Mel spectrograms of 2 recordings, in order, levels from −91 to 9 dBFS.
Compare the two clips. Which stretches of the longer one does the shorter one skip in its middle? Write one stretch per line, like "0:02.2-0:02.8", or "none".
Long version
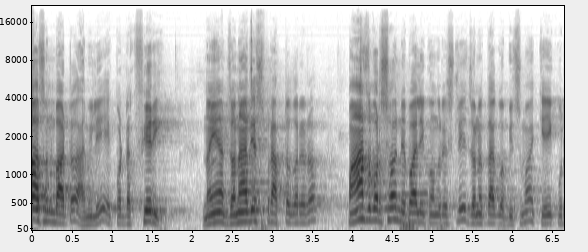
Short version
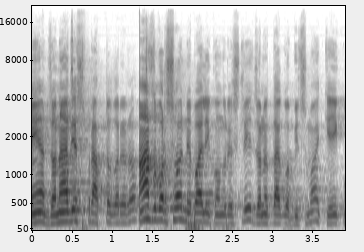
0:03.6-0:04.0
